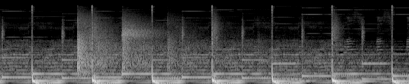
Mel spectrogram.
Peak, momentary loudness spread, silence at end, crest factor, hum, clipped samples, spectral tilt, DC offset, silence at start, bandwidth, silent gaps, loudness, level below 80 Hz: -4 dBFS; 7 LU; 0 s; 14 dB; none; under 0.1%; -6.5 dB/octave; under 0.1%; 0 s; 17 kHz; none; -20 LUFS; -28 dBFS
